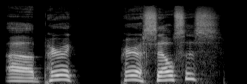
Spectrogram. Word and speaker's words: Paracelsus: And so an alchemist, Paracelsus, did I say that right? – Yep.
